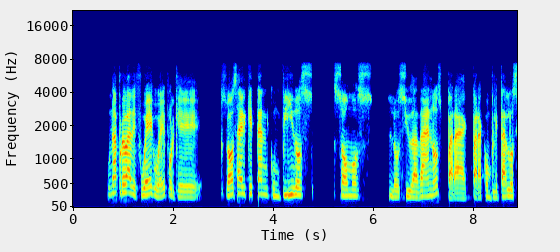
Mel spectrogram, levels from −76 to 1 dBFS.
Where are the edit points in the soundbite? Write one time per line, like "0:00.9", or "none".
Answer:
none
